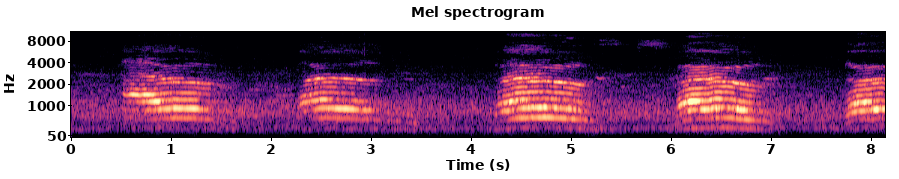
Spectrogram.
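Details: A 16-year-old deaf and blind male Siamese cat in his garden gives a series of loud, drawn-out, nasal meows, about one every two seconds.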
